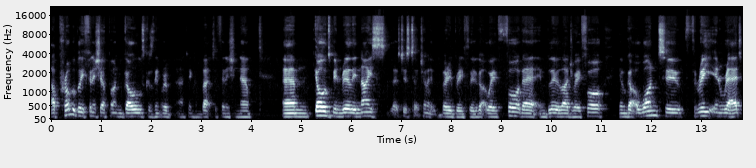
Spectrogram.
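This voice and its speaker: A man with a normal speaking voice and medium pitch talks at a moderate pace, his intonation fairly even but his loudness swinging widely. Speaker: market analyst. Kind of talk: market analysis on a video call.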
